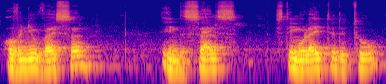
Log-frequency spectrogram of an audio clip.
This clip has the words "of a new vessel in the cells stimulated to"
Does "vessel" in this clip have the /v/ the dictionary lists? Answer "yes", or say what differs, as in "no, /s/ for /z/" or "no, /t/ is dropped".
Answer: yes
